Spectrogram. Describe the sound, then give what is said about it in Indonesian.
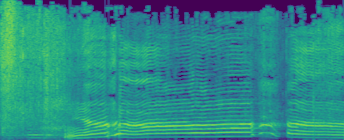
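A child whimpers and cries in a few drawn-out, tonal wails, the longest held steady before breaking off, then rising again into another loud, strained cry. “jangan nangis ya”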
